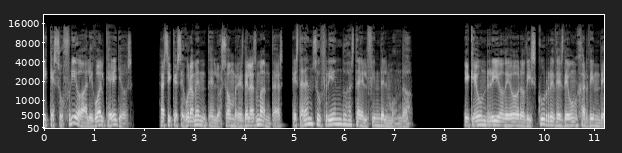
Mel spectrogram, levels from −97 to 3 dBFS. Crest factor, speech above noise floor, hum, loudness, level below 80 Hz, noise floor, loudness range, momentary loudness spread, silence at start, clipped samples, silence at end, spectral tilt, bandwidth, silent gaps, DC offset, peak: 18 dB; 71 dB; none; -19 LUFS; -62 dBFS; -90 dBFS; 3 LU; 9 LU; 0 s; under 0.1%; 0 s; -5 dB/octave; 15 kHz; none; under 0.1%; -2 dBFS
